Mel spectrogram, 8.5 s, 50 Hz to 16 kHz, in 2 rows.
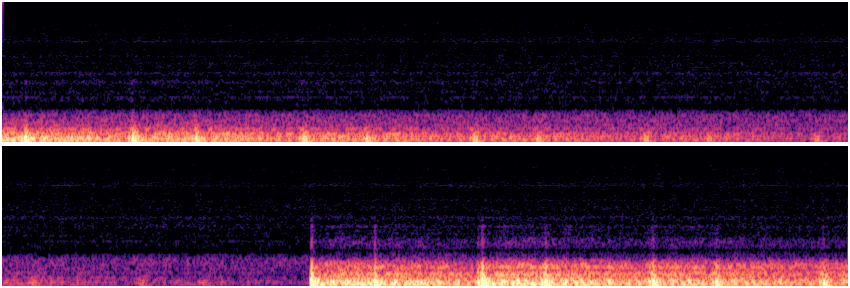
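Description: Low dull thumps at about 70 a minute that fade out, then restart; an ambient sound-effect heartbeat.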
